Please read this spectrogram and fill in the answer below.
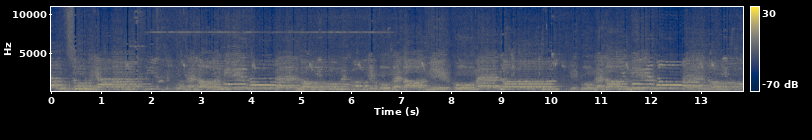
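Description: A choir singing a Yiddish song, with many voices held together in long sung notes.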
